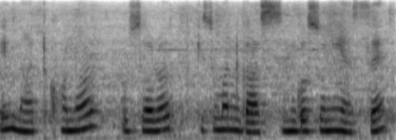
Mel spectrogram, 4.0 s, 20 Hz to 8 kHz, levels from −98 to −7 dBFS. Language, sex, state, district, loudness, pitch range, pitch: Assamese, female, Assam, Sonitpur, -17 LUFS, 220-245 Hz, 225 Hz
